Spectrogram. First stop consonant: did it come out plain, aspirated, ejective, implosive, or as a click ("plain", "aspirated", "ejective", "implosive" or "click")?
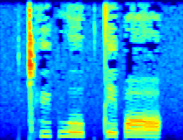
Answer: click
